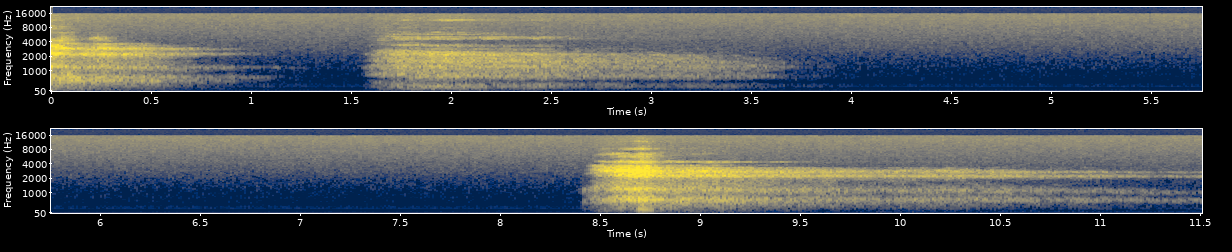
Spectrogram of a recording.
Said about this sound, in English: That's the usual position for it. And who knows why that is, but it's an ancient breathing technique. So again, breathing into a count of four, first.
